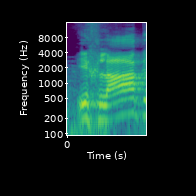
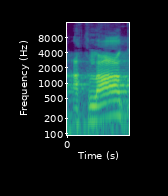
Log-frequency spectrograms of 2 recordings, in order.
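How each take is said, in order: First: "इखलाक" opening with i; the wrong "इखलाक", ikhlaaq; teacher quotes the wrong "इखलाक"; wrong pronunciation. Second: "अखलाक" opening with a; teacher models "अखलाक"; correct pronunciation. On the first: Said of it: "नहीं होता". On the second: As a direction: say "अखलाक", akhlaaq. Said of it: "होता है". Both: Shown as a demonstration.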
